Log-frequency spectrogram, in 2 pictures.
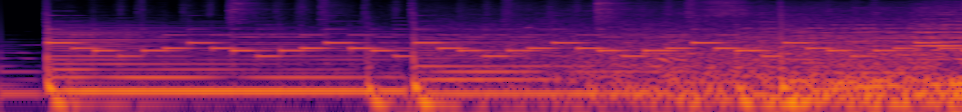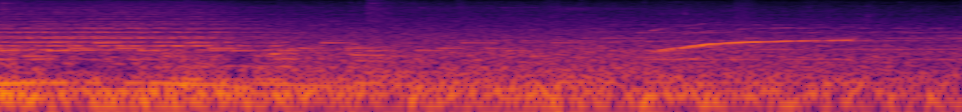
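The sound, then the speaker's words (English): Busy Manhattan street noise in the morning: a steady roar of traffic with long, sustained car horns blaring at the start, screeching buses, a siren rising near the end, and indistinct voices mixed into the din. “Ah, the sweet sounds of morning in Manhattan.”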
